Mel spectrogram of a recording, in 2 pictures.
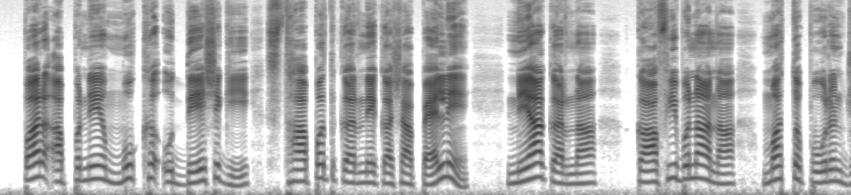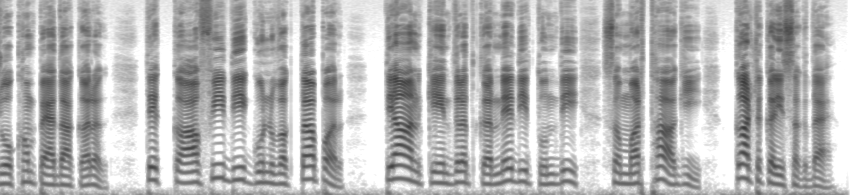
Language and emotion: Dogri, neutral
